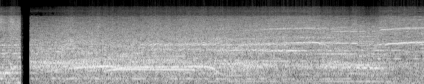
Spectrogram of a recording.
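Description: Loud live Punjabi concert music recorded from the crowd, with long held notes that slide up and down in pitch over a dense wash of sound and crowd noise. The audio drops out for a split second just after the start.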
